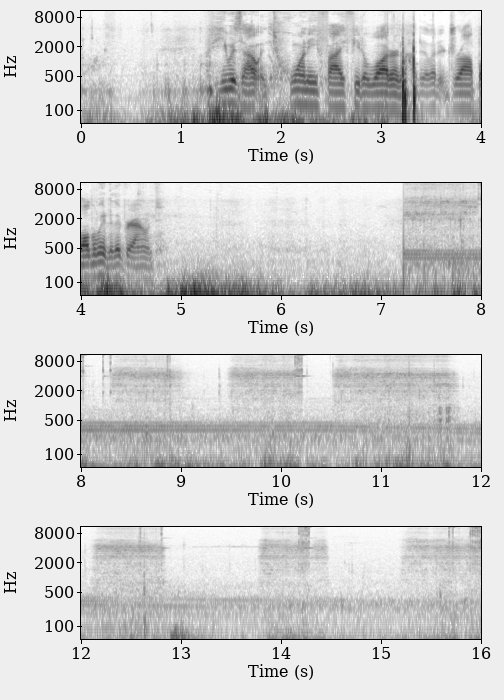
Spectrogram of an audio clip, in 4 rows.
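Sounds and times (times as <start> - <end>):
fishing reel ratcheting and clicking: 7.2 - 12.9, 13.8 - 14.5, 15.2 - 16.0
electric motor whine: 7.2 - 16.0.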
